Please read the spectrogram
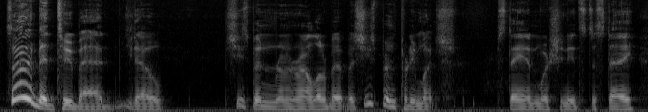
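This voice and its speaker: A man's voice: low voice, huge pitch swings, brisk, dark tone. A middle-aged man who is sick with a cold, chatting casually and jokingly as a podcast co-host. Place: at home in a house.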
